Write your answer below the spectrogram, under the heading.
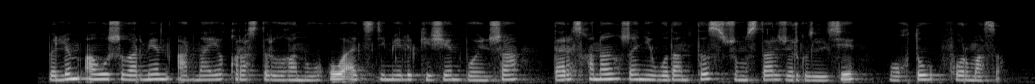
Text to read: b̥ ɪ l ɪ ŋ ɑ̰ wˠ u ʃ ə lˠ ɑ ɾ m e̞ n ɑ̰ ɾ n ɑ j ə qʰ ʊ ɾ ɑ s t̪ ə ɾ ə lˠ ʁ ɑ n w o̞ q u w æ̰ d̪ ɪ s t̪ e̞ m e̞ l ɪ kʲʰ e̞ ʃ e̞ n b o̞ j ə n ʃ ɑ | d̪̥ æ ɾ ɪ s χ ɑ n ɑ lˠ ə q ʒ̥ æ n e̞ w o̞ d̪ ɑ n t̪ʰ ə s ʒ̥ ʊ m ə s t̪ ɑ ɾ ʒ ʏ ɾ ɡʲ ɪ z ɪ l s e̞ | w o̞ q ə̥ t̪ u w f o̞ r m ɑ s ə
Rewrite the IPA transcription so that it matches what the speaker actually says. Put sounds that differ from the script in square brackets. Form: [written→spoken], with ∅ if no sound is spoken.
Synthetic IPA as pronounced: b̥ ɪ l ɪ [ŋ→m] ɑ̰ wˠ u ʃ ə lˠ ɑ ɾ m e̞ n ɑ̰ ɾ n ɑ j ə qʰ ʊ ɾ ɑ s t̪ ə ɾ ə lˠ ʁ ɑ n w o̞ q u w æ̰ d̪ ɪ s t̪ e̞ m e̞ l ɪ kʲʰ e̞ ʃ e̞ n b o̞ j ə n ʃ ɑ | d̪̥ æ ɾ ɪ s χ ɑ n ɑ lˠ ə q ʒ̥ æ n e̞ w o̞ d̪ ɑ n t̪ʰ ə s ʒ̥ ʊ m ə s t̪ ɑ ɾ ʒ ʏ ɾ ɡʲ ɪ z ɪ l s e̞ | w o̞ q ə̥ t̪ u w f o̞ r m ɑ s ə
